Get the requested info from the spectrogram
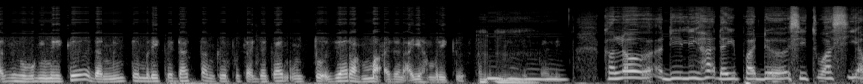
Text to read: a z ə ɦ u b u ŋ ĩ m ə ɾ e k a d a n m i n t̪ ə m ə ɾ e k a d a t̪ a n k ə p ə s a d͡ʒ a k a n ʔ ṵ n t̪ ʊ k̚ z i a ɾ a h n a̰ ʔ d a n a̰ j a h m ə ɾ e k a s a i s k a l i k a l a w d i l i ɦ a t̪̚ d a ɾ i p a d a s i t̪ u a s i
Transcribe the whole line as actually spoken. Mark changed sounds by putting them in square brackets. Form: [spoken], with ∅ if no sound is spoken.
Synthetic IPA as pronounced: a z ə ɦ u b u ŋ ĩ m ə ɾ e k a d a n m i n t̪ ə m ə ɾ e k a d a t̪ a [ŋ] k ə p ə s a d͡ʒ a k a n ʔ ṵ n t̪ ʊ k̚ z i a ɾ a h [m] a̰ ʔ d a n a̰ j a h m ə ɾ e k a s a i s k a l i k a l a w d i l i ɦ a t̪̚ d a ɾ i p a d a s i t̪ u a s i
